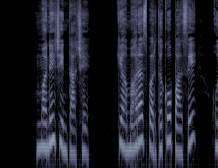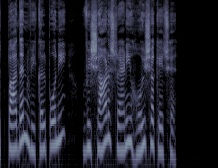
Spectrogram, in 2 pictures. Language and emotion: Gujarati, fearful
